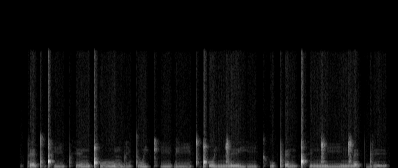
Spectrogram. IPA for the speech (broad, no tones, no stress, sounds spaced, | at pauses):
t ɛ t ǃʼ iː pʰ ɪː n ǃʼ uː m b i t u j kʰ iː ɗ iː t ǃʼ o j ŋ͡ǁ ɪː j iː kʰ u pʼ ɛ n ǃʰ ɪ ŋ͡ǁ iː ŋ͡ǁ ɛ t d ɪ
